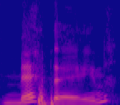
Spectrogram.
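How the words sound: It is said in an American accent. "for the American translation"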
